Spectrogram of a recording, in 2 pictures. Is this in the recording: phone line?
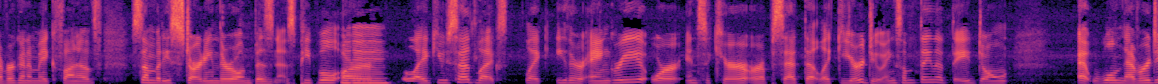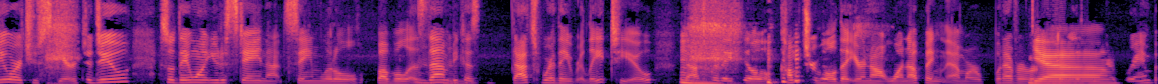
no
